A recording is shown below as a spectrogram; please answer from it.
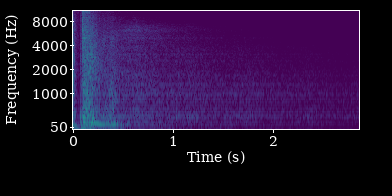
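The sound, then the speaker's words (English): A single shotgun blast firing buckshot at a doe in the woods: one loud, sharp crack that swells into a broad rumble and then fades slowly over the next few seconds. “I raised the shotgun and unloaded buckshot into her.”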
